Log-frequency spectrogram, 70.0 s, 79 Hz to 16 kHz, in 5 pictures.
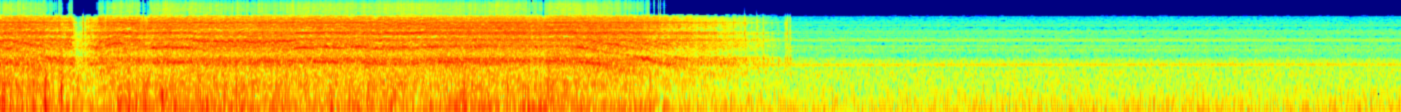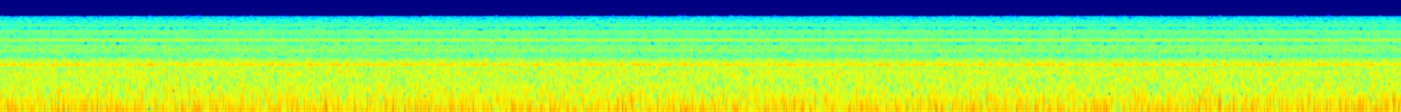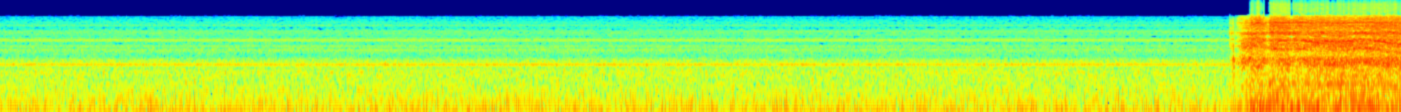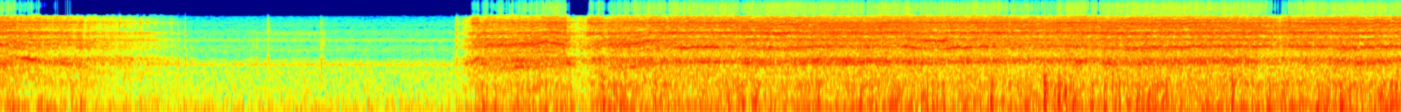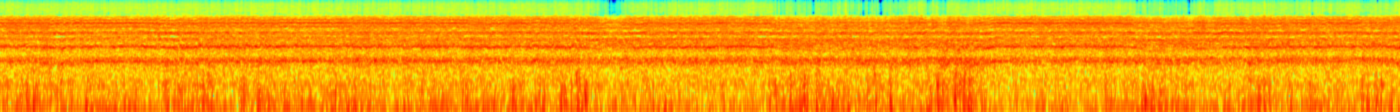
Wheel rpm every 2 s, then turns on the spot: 120, 220, 220, 20, 0, 0, 0, 0, 0, 0, 0, 0, 0, 0, 0, 0, 0, 0, 0, 0, 110, 20, 0, 110, 200, 230, 230, 230, 220, 230, 230, 230, 210, 230, 230.
none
